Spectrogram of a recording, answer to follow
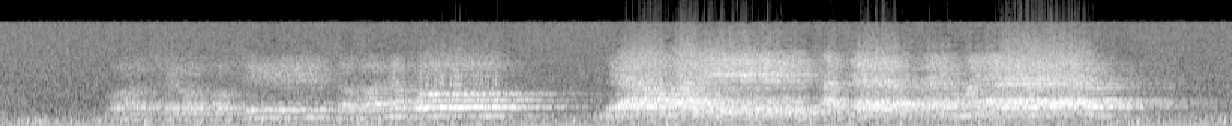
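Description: A choir singing a slow chant in long held chords, growing louder about halfway through.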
